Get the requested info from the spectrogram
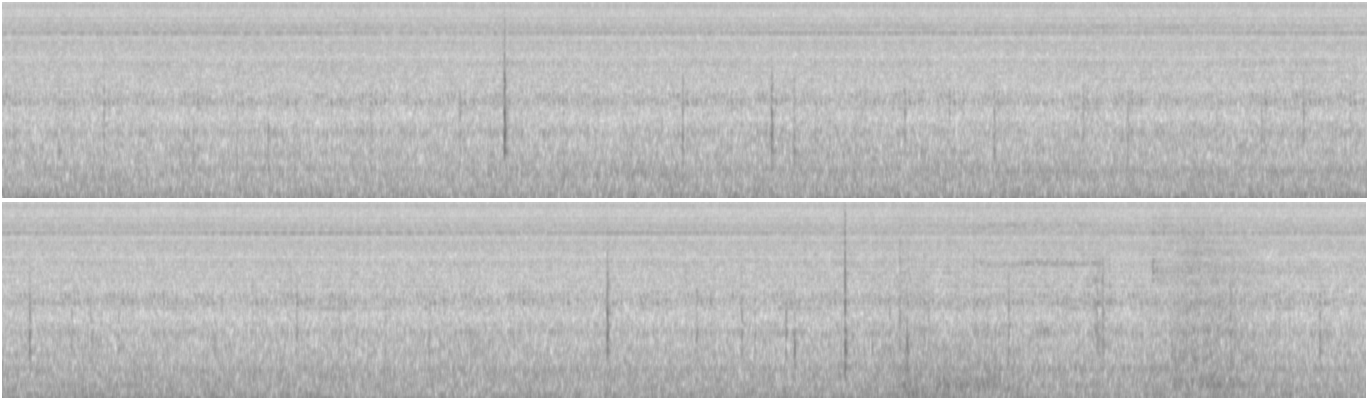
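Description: Faint, steady background hiss with a low hum, broken by a few soft, isolated clicks.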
